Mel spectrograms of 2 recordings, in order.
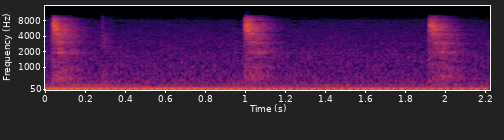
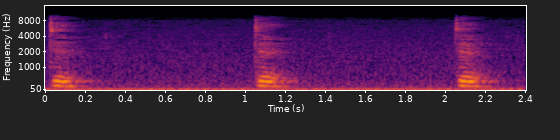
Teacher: These 2 consonant sounds are made basically the same way, but T is quiet, it's unvoiced, and D is voiced. So you'll feel no vibrations when you make the true T sound, t, t, t. And you will feel vibration when you make the D sound, d, d, d.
